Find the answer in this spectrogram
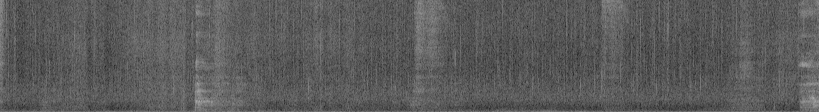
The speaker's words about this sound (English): It's all rainy.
